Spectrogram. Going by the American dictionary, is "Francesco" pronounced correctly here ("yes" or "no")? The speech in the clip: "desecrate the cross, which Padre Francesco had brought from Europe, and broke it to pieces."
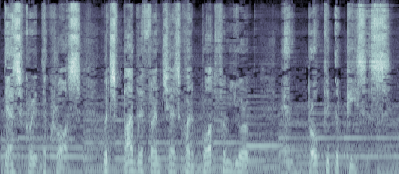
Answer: yes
